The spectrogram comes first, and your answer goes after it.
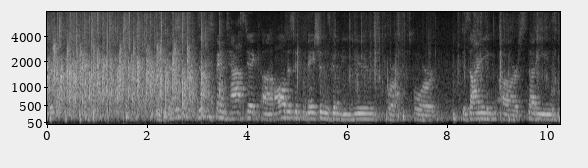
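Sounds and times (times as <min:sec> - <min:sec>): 
audience applause: 0:00.0 - 0:03.6
speech: 0:03.7 - 0:10.2.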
